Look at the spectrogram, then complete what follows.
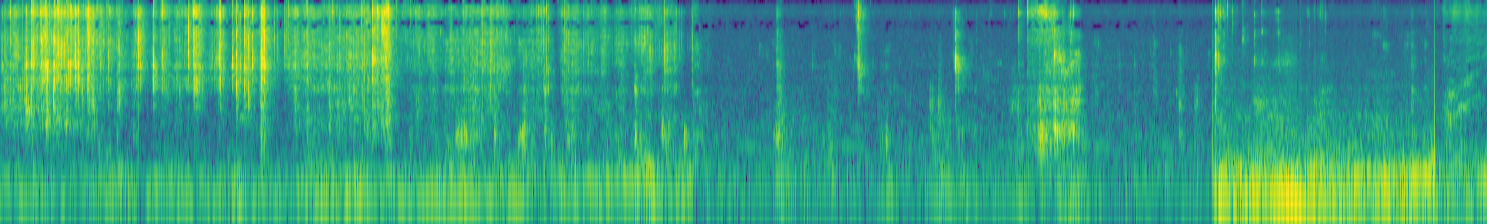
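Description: Close-miked eating: loud, crisp crunching for the first few seconds as a roasted seaweed-wrapped bite is bitten and chewed, then quieter chewing with a few sharp spoon clicks. A louder low rumble comes in about twelve seconds in.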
